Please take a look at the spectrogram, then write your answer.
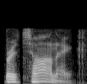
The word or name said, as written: Brittonic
